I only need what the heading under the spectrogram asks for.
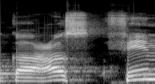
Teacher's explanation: صاد موٹے حروف میں سے ہے، سین کی آواز نہ ہو، کعصفم، فا کو میم کے ساتھ ملائیں گے، اور تنوین کے آگے میم حرف جر ملون والا آگے ہے، تو یہاں پہ ہم ادغام مع غنہ کریں گے، کعصفم۔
